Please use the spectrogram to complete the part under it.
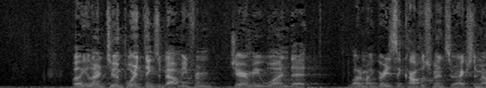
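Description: A second man speaks steadily through a microphone.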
